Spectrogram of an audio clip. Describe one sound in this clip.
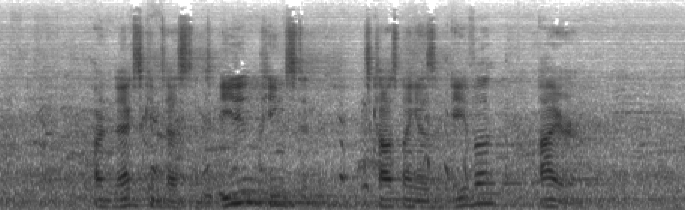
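A man speaks into a microphone, echoing in a large hall.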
